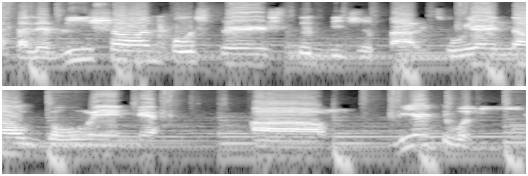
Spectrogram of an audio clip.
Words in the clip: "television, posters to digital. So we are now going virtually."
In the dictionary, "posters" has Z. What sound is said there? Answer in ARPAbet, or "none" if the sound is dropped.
S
